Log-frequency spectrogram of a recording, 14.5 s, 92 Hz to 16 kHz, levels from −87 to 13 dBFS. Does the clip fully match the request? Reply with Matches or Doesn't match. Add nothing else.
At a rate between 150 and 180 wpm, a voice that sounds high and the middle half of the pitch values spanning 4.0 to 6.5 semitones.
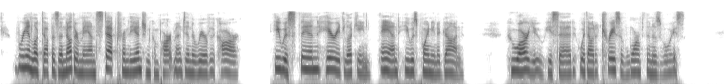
Doesn't match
